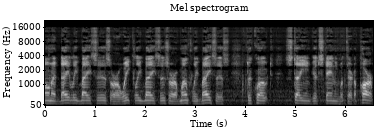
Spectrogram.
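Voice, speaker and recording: A man's medium-pitched voice at a fairly slow pace amid noticeable background noise. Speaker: first amendment auditor vlogger. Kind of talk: casual monologue to camera.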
